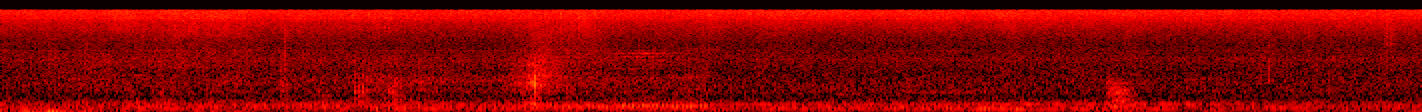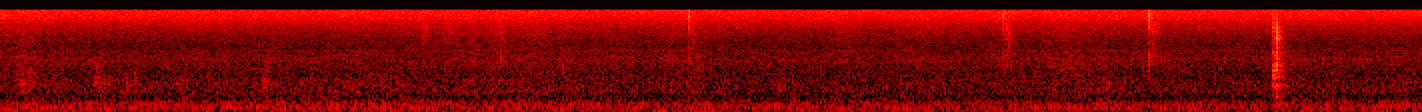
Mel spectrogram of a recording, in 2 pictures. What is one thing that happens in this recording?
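Hands rub and press softly on bare skin.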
